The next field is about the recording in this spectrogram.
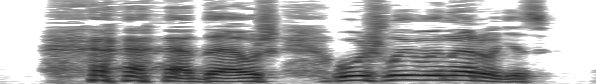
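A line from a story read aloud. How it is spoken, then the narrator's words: Laughing. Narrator (Russian): рассмеялся Леха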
